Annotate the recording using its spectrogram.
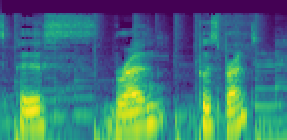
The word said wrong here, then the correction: Persbrandt: and his character's name is Jakob. – Come again, who? – Okay, let's see if I can say that correctly. – Mikkel Persbrandt. – Yes, Mikkel Persbrandt.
